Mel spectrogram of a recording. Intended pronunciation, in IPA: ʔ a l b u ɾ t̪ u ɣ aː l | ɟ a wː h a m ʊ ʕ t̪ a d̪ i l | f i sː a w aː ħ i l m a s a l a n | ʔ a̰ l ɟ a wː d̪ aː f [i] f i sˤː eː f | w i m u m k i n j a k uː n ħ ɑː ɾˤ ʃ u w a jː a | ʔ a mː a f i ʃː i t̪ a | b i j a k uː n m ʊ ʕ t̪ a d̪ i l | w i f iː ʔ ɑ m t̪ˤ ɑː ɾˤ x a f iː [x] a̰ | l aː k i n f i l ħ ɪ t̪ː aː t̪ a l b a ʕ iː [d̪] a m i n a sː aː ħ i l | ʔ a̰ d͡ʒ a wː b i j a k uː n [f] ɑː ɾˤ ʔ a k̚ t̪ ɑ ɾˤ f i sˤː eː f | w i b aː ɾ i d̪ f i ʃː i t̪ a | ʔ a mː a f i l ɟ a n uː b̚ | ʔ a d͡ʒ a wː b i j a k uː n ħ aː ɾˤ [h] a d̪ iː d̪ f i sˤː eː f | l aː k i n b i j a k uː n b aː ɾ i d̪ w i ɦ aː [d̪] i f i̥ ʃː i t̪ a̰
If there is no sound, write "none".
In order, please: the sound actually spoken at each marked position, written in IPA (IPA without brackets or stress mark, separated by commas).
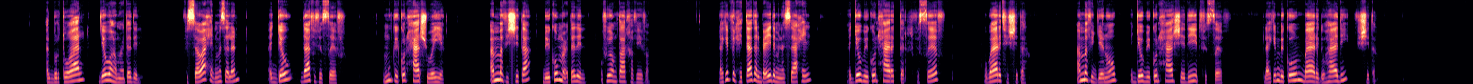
i, f, d̪, ħ, ʃ, d̪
